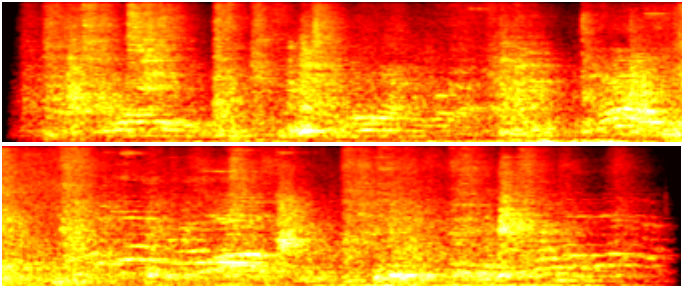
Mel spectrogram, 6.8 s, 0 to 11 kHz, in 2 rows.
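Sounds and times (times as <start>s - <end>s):
can manufacturing: 0.1s - 6.7s.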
